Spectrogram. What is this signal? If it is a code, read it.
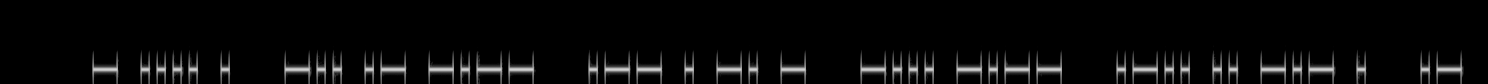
Morse code, heard as a keyed tone, about 15 wpm, 700 Hz. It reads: THE DAY WENT BY LIKE A
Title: Sentences from Top 1500 Words 15wpm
